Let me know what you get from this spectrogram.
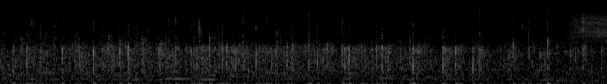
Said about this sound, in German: Sie dürfen klatschen, wenn Sie wollen. Danke.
